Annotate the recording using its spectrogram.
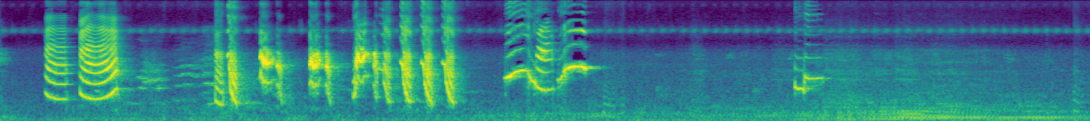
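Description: Ringneck parakeet calling: two loud calls, then a quick string of short screeches, a few gliding calls, and one last call about eight seconds in.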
